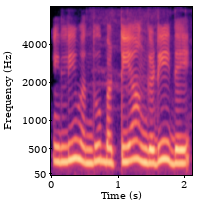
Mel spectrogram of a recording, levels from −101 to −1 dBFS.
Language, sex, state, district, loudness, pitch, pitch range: Kannada, female, Karnataka, Bidar, -13 LUFS, 265 Hz, 245-290 Hz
